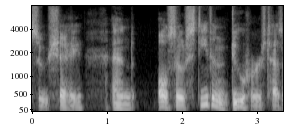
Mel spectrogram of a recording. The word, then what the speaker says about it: Sucher: to Jack Torrance, and I've called her Harriet Sucher in the past. Her name is spelled S-U-C-H-E-R, but I saw her on YouTube. She says her name is pronounced Sue Shea.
